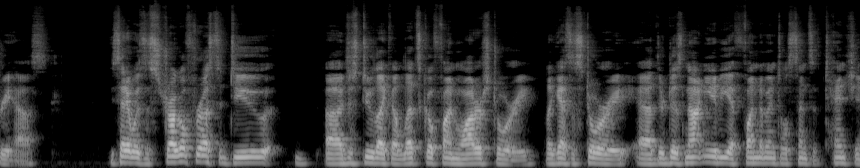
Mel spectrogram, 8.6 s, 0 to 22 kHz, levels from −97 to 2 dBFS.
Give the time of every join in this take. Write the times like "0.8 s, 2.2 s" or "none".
5.4 s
